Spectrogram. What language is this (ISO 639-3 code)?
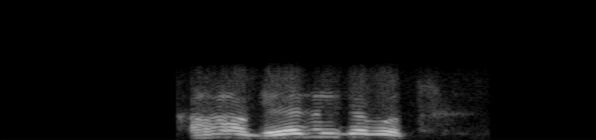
mai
